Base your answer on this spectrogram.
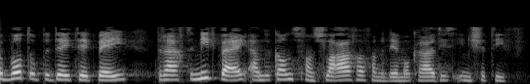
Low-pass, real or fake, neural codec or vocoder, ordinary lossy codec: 7.2 kHz; fake; codec, 16 kHz, 0.8 kbps, ZipCodec; MP3, 24 kbps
